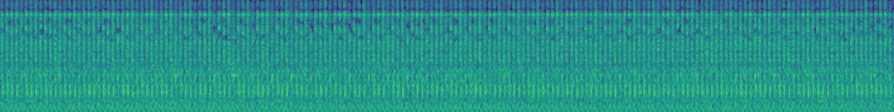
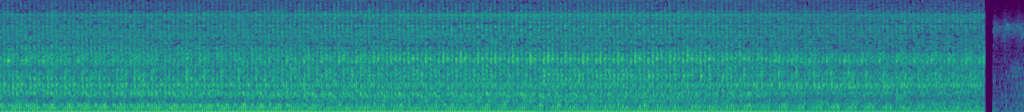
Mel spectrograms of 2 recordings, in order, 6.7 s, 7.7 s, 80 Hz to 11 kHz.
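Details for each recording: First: Knock on a 2012 Nissan Qashqai 1.5 diesel that began suddenly on a morning start: a hard, even knock at about three and a half per second at idle, the same all over the engine and at every injector by stethoscope; camshaft timing jumped from a sheared pulley key. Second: 2012 Nissan Qashqai 1.5 dCi diesel after replacing the timing belt kit, water pump and rollers (belt had jumped about four teeth): smooth, even idle with no knocking, then switched off.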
